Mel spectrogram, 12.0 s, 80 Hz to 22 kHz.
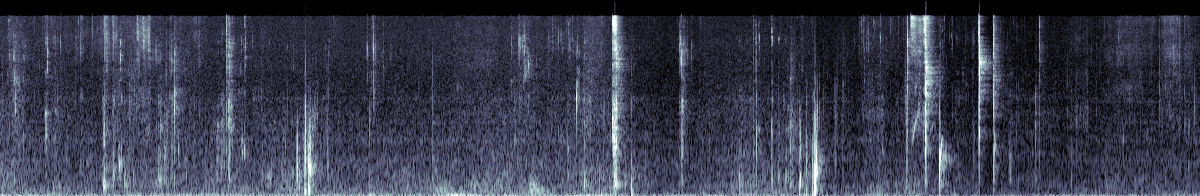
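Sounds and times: wet chewing clicks and smacks: 0:00.0 - 0:03.9, 0:05.1 - 0:11.0.

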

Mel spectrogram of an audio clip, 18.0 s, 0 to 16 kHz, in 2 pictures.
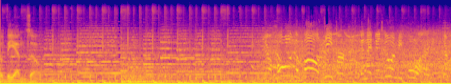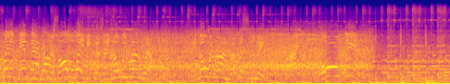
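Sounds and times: background music: 0:00.0 - 0:18.0
crowd noise: 0:01.6 - 0:18.0
men shouting: 0:05.0 - 0:16.6.

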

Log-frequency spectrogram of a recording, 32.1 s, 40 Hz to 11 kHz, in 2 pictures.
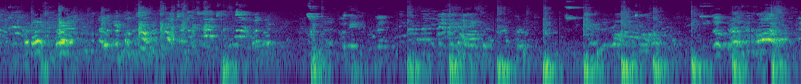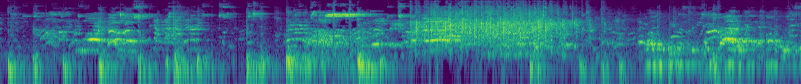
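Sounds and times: loud crowd noise: 0:00.0 - 0:32.0
voices of players and spectators: 0:00.0 - 0:32.0
referee whistle: 0:22.2 - 0:24.4.

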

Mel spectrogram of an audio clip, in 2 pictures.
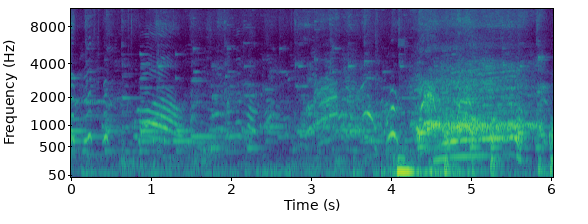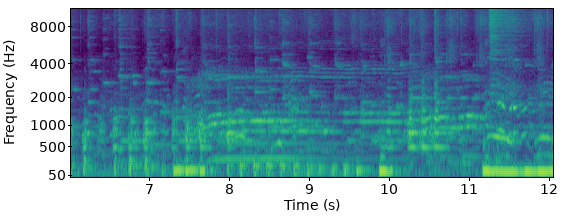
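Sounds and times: gamelan ensemble playing: 0:00.0 - 0:12.0
drum strokes: 0:04.0 - 0:12.0.

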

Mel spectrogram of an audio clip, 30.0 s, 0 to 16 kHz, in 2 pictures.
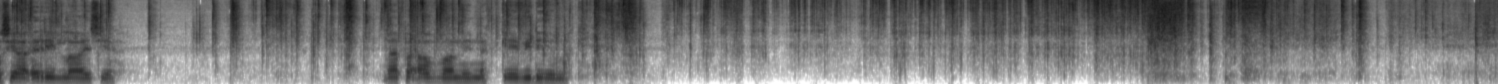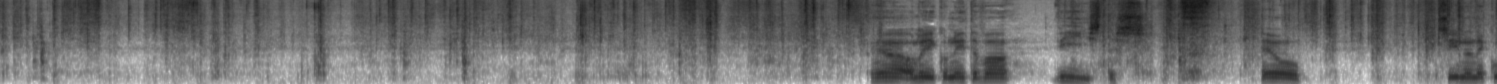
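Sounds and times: plastic bag crinkling and tearing: 0:00.0 - 0:24.0, 0:25.7 - 0:29.9
paper sheets rustling: 0:02.0 - 0:24.0, 0:25.8 - 0:29.9.

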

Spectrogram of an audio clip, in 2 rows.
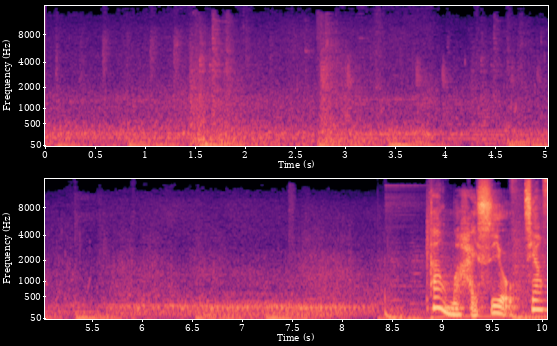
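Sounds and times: car engine droning: 0:00.0 - 0:08.9.

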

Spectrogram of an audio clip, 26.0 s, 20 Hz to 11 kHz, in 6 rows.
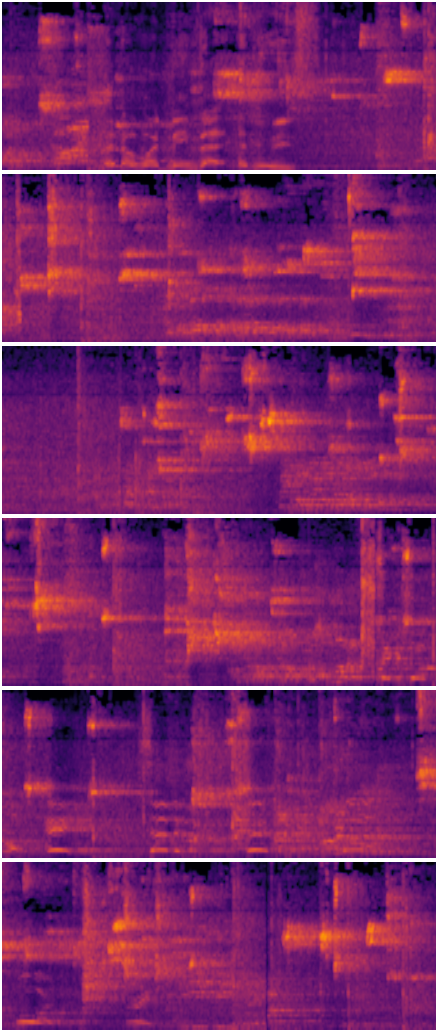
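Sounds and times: sneakers squeaking: 0:00.0 - 0:26.0.

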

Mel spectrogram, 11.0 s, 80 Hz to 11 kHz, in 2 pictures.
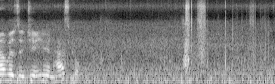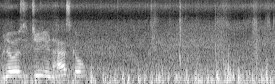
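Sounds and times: rustling and rumbling on microphone: 0:00.0 - 0:11.0.

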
